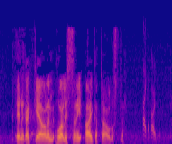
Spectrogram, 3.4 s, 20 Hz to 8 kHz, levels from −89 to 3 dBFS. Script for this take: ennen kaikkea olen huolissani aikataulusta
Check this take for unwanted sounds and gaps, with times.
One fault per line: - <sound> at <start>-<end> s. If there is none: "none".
- chirp at 2.8-3.3 s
